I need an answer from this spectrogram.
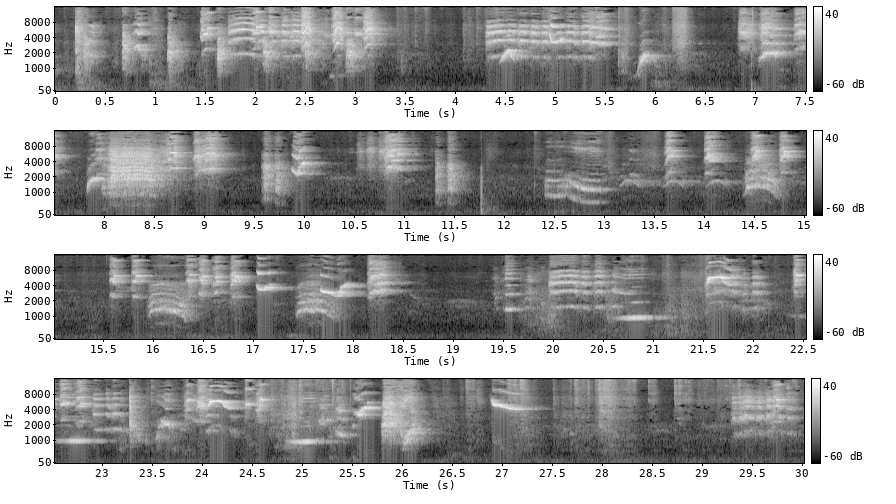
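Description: Caged pet birds, cockatiels among them, calling in a busy run of harsh squawks and chirps, with a few short clear whistled notes about two-thirds of the way through.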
